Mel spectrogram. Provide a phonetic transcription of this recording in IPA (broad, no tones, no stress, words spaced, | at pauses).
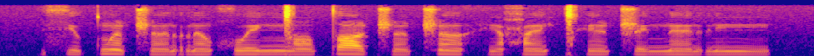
sʲɐtʷɐ̃ ʈ͡ʂɐ̃rɐ̃χʷe ŋ͡ǀãtˤe ʈ͡ʂɐ̃ʈ͡ʂɐ̃ hĩħɛ̃ ǀʰẽʈ͡ʂenɛ̃ rĩ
